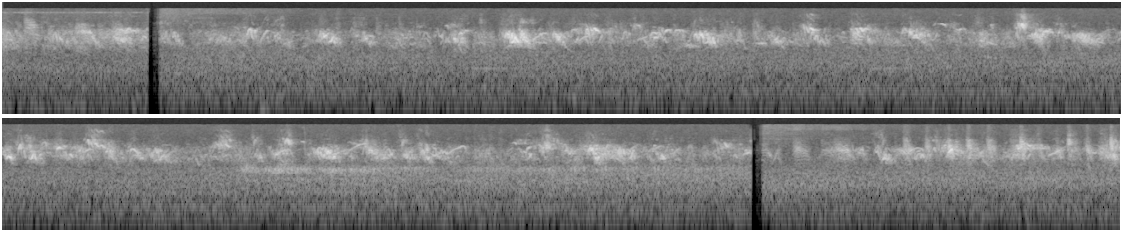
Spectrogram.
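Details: Eurasian tree sparrows in the morning, a dense continuous chatter of overlapping chirps over steady background noise.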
